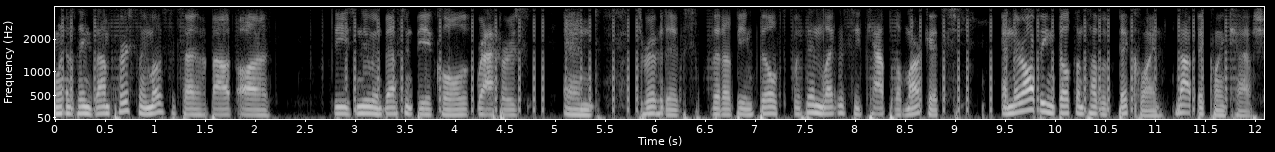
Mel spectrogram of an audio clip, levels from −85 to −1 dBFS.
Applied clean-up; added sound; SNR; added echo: neural diffusion model UNIVERSE++.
